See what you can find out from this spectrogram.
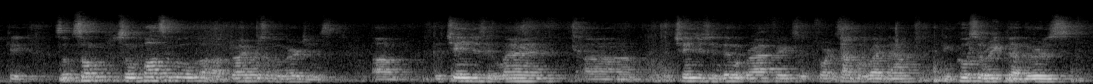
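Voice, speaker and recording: A man's voice: mid-range voice, fairly even intonation, warm tone. Echoey, distant man giving an academic talk. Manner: halting delivery, repeats and restarts phrases. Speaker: researcher presenting at a conference. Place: conference room. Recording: echoey room, distant mic, background noise.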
